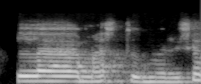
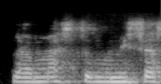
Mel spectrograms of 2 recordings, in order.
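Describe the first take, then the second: First: The first vowel 'la' is lengthened. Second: The first vowel 'la' is short. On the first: Both parties do it together. "berarti dua-duanya" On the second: Only one party does the touching. "satu arah"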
